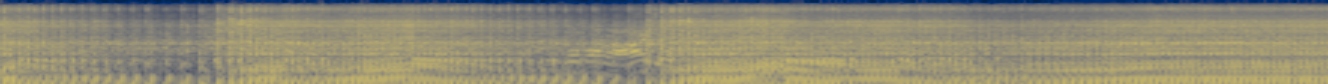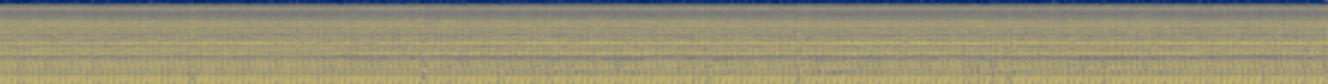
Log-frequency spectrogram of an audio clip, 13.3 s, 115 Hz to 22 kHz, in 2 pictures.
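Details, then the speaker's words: Predator 224 Max Performance single-cylinder minibike revs up and down, then holds a fast speed instead of idling. The carburetor leaks fuel, and a stuck float or needle causing flooding is suspected. "we accomplished that it's running it's not idling got a little bit of work to do I guess on the carburetor"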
